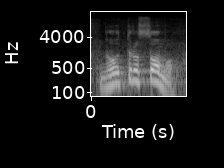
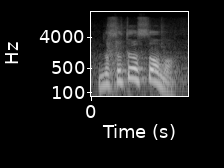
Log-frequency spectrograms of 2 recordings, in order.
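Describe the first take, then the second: No difference in how they are said.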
